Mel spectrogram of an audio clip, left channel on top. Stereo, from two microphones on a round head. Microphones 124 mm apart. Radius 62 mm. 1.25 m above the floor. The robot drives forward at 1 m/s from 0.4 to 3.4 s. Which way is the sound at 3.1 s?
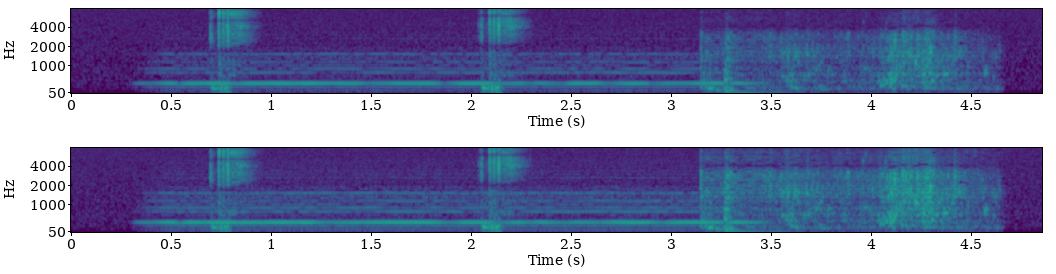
65° right (ahead or behind).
